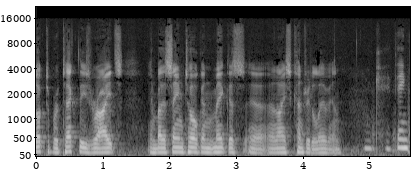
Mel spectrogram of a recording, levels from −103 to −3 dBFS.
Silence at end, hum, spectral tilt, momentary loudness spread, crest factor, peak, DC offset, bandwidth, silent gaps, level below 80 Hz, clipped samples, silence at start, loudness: 0 s; none; -5.5 dB/octave; 13 LU; 16 dB; -14 dBFS; under 0.1%; 15.5 kHz; none; -58 dBFS; under 0.1%; 0 s; -31 LUFS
